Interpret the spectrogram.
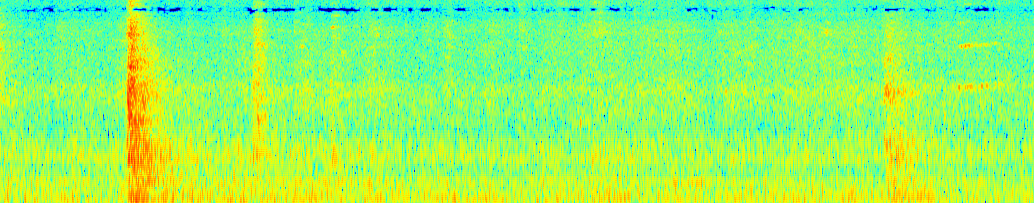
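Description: Freight train cars (tank cars and autoracks) rolling past with a steady low rumble. A sharp metallic clank sounds about a second in, with fainter clanks at about two seconds and near the end.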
